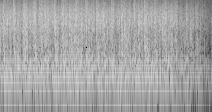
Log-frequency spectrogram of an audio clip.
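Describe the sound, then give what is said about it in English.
Gunfire from a military night-firing exercise with tracers and illumination rounds: a dense, continuous barrage of rapid shots, loud and unbroken, easing slightly at the very end. “On my command. Fire!”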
